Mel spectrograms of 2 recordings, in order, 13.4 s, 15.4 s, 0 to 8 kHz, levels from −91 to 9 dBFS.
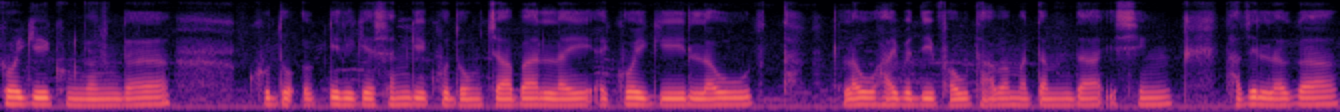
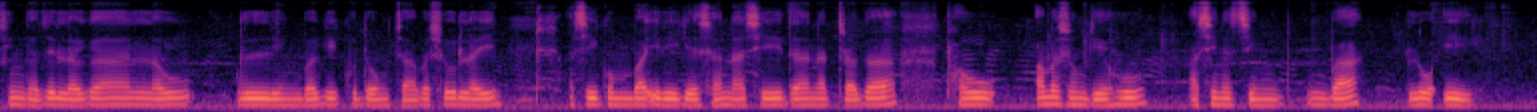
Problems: constant background noise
